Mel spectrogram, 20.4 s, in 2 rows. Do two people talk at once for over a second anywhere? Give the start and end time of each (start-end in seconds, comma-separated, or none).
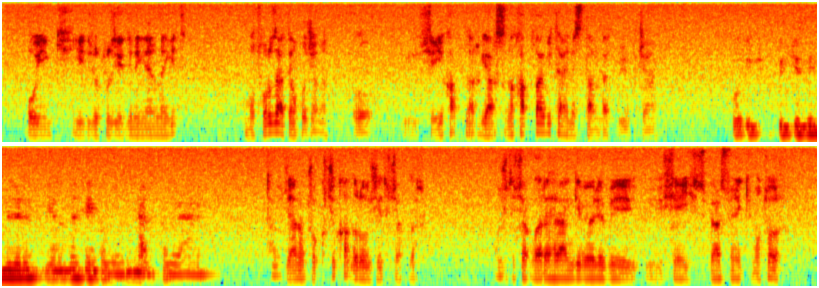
none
